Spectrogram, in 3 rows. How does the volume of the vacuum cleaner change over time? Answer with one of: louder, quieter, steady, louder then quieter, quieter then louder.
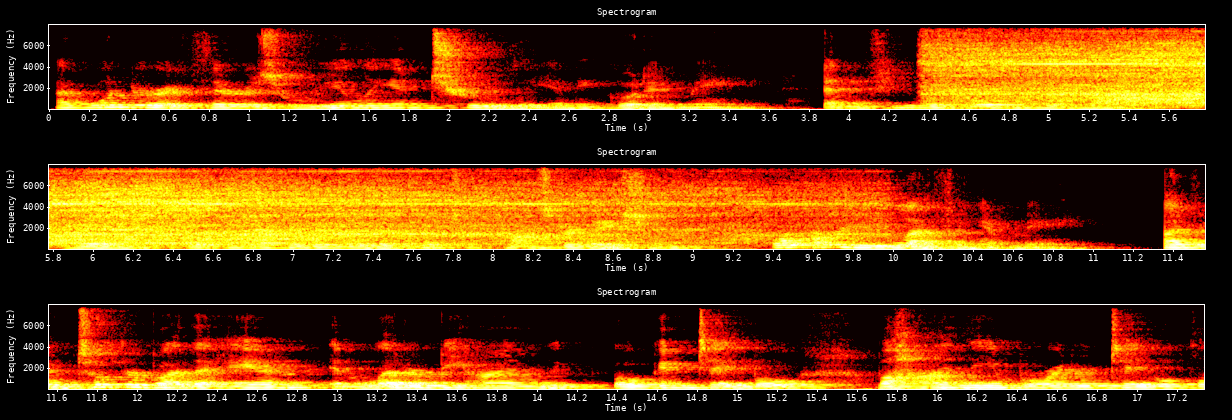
quieter.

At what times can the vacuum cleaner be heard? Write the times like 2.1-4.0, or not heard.
4.3-10.0.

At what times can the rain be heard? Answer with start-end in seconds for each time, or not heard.
not heard.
